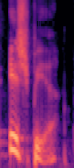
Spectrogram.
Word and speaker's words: Ishbia: All right, so Matt Ishbia, and I got to stop putting the emphasis on the second syllable. I got to stop doing that. – Ishbia? – I do that too much. Matt Ishbia. So Matt Ishbia.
